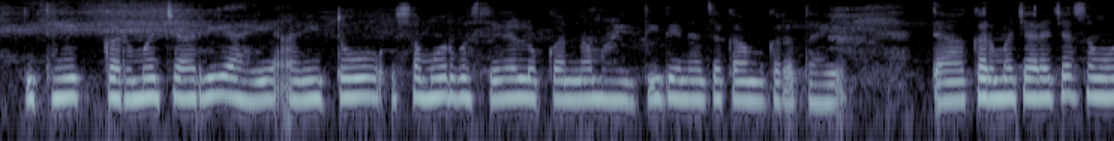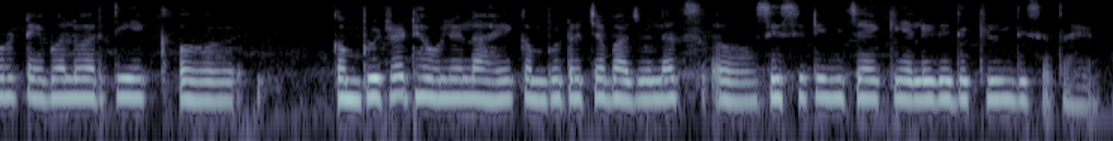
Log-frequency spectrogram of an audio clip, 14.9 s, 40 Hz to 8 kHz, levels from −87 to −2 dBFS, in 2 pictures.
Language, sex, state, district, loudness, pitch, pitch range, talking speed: Marathi, female, Maharashtra, Sindhudurg, -37 LUFS, 200 Hz, 195-210 Hz, 140 wpm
